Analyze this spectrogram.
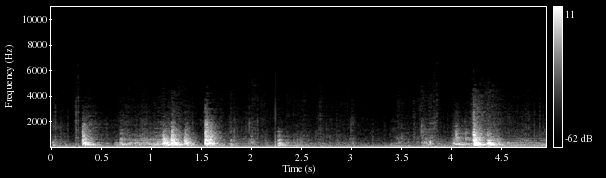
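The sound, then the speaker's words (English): A desk drawer is pulled open with a few wooden knocks and rattles, followed by quieter rummaging for a phone book and one final louder clunk near the end, with no talking. “I saw one in the desk drawer. Might as well have a look.”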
